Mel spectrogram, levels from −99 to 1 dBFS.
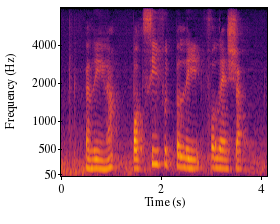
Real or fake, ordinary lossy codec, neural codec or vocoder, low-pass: fake; none; codec, 16 kHz, 0.8 kbps, ZipCodec; none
